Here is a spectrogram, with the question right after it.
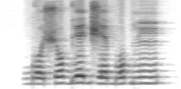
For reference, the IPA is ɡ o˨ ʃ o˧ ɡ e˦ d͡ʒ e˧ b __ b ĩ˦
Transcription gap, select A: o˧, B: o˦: B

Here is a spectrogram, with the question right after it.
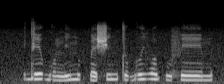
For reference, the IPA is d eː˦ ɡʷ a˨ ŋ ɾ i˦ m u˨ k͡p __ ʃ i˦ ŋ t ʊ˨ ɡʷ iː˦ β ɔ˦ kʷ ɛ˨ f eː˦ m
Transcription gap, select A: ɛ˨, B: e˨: A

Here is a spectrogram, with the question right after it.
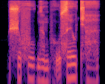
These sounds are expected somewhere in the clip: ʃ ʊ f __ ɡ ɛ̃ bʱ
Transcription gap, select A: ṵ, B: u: B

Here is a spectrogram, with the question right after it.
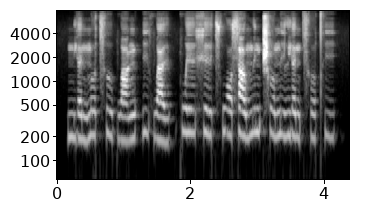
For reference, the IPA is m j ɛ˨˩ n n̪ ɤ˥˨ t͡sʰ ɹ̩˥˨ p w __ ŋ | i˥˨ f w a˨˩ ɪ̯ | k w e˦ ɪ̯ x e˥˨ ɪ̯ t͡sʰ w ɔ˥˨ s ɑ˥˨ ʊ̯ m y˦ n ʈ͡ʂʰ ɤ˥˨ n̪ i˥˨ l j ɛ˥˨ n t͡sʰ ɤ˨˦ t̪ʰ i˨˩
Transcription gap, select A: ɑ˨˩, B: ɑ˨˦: B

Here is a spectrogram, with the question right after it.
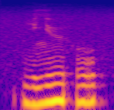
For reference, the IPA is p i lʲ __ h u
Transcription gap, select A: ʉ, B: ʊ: A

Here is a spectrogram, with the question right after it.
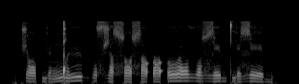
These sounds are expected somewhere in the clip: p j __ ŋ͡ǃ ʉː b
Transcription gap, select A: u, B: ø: B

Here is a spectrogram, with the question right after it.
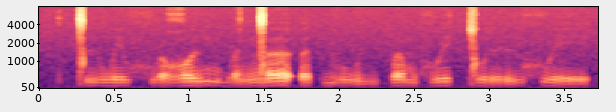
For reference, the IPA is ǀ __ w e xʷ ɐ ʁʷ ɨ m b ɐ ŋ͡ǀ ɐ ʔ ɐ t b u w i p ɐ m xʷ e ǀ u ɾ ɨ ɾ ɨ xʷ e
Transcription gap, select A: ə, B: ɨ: B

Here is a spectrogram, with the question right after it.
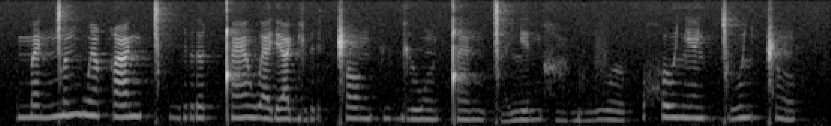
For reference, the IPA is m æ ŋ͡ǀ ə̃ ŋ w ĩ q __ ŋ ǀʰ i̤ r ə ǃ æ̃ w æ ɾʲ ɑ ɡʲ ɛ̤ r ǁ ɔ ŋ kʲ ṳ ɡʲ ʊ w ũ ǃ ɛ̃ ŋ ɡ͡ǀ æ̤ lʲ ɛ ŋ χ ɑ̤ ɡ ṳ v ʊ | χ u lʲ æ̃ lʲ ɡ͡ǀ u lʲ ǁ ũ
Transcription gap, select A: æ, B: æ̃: A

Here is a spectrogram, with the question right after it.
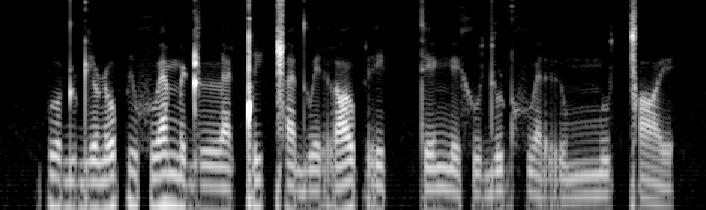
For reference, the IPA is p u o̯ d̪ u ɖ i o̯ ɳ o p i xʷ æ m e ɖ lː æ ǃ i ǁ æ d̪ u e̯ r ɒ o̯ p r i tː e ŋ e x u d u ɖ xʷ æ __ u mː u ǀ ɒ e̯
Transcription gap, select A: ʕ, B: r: B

